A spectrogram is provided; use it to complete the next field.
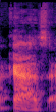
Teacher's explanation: Aí eu volto e explico assim, é com S. Mas esse S entre vogais tem som de Z.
